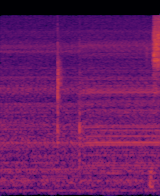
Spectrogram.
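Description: Small electric suction motor of a handheld blackhead-vacuum/microdermabrasion tool running faintly at a low speed setting, with a light click about a second in, after which a thin steady whine comes in.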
